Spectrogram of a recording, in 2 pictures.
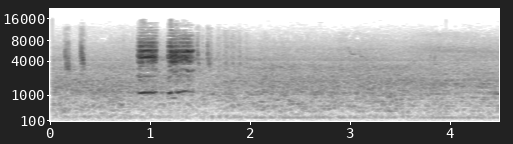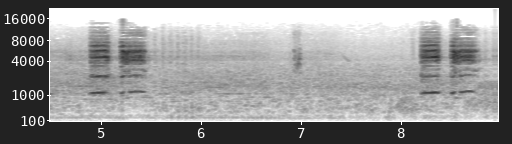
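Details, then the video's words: Male green (Japanese) pheasant wing-drumming in the morning, 19 April 2024, Yanagishima coast, Chigasaki, Kanagawa, Japan: three harsh, loud double-noted crows with wing-drumming, about four seconds apart, over a low steady hum. "Japanese Pheasant (male) - Drumming in the morning"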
